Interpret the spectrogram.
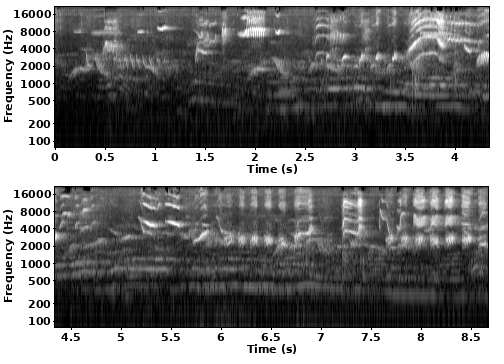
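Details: Teler song of an orange-headed thrush used as a lure for other thrushes: rapid repeated chirps and trills, about three or four a second, with swooping whistles mid-clip.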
